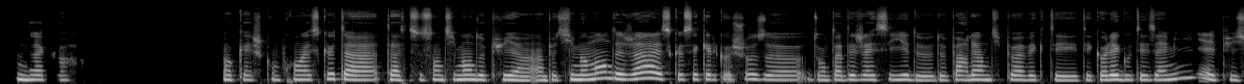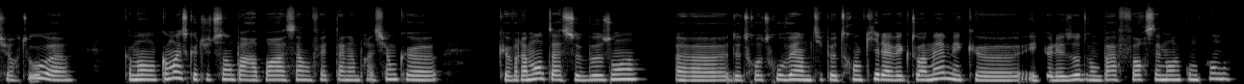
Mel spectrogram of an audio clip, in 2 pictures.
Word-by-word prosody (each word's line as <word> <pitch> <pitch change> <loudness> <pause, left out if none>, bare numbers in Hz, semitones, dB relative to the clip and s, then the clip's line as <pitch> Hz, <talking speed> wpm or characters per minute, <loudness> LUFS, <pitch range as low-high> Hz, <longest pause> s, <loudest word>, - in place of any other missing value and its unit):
D'accord. 215 -2 0 1.5
OK, 215 -1 -2
je - - -6
comprends, 220 +1 -3
est-ce 215 0 -2
que 250 - 0
tu 245 -1 +2
as 210 -2 +3
tu - - +1
as 215 - +4
ce 215 +2 -1
sentiment, 220 +2 +2
depuis, 215 0 +1
heu, - - +5
un 190 +1 0
petit 200 +3 -1
moment 235 +6 +5
déjà? 260 +2 +5
Est-ce 255 0 +3
que 230 - -2
c'est 230 +1 +2
quelque 225 -1 -2
chose, 230 0 -1
heu, 205 -1 -2
dont 205 -3 -4
tu 210 - -1
as - - 0
déjà 215 +1 0
essayé 215 +1 +1
de 195 -2 -1
de 200 +1 -4
parler 210 +2 0
un 215 -1 +2
petit 210 +1 -3
peu 220 0 -2
avec 205 -1 -3
tes 190 -1 -1
tes 200 +3 -4
collègues 210 0 +4
ou 210 - -3
tes 215 0 -1
amis? 240 +9 0
Et 225 -3 +1
puis 205 -1 -6
surtout, 205 +7 -2
heu, 200 -3 0 0.6
comment 220 0 +2
comment 255 +6 +1
est-ce 285 0 0
que 235 - 0
tu 225 0 -8
te 210 - -2
sens 230 -1 +1
par 215 -2 -1
rapport 200 +1 -1
à 210 - +1
ça, 215 +1 -2
en 205 - -3
fait? 210 +2 -9
Tu 210 - -6
as - - -1
l'impression 205 +3 -2
que 210 -3 -1 0.6
que 210 - -2
vraiment, 210 +6 +2
tu 245 -3 -1
as 215 - -2
ce 210 +2 +3
besoin, 230 +4 +1 0.4
heu, 190 -1 0
de 200 - -4
te 190 - -7
retrouver 215 +1 -1
un 215 -1 +3
petit 205 +2 -4
peu 210 -1 0
tranquille 215 +2 0
avec 205 -1 +1
toi-même 235 +5 +2
et 215 -2 0
que 185 -2 -1
et 190 - -4
que 190 +2 -3
les 190 +1 0
autres 220 0 +1
vont 200 -1 -1
pas 210 +2 -3
forcément 220 0 0
le 215 - 0
comprendre? 240 +3 -2
215 Hz, 215 wpm, -25 LUFS, 205-225 Hz, 1.5 s, heu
